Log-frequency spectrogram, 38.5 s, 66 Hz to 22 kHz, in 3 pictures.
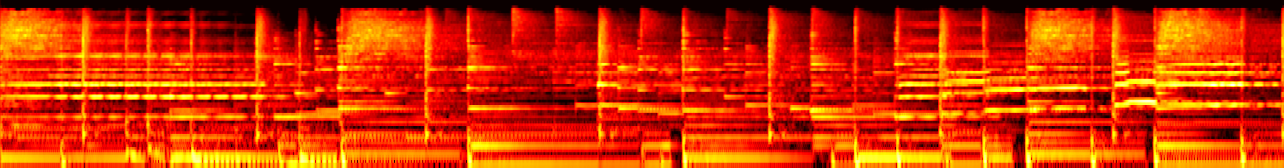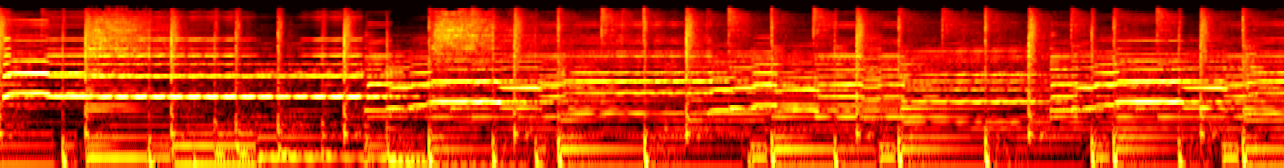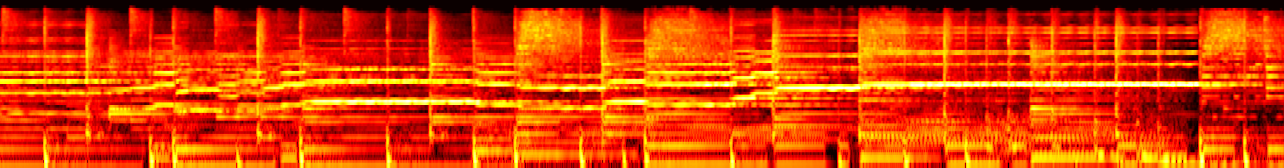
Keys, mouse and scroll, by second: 8.4 alt+scroll down 1, 8.7 space, 9.5-9.8 alt+scroll up 1, 9.8 space, 10.7-12.0 alt+scroll up 1, 13.0 ctrl+z, 13.9 space, 14.6-15.0 alt+scroll up 1, 15.1 space, 17.6 space, 25.9 alt+scroll up 1, 26.3 space, 35.0 space.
